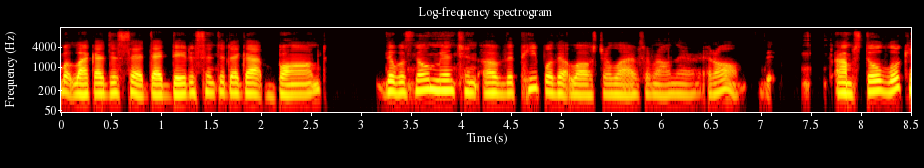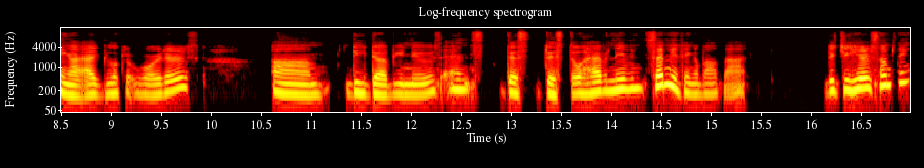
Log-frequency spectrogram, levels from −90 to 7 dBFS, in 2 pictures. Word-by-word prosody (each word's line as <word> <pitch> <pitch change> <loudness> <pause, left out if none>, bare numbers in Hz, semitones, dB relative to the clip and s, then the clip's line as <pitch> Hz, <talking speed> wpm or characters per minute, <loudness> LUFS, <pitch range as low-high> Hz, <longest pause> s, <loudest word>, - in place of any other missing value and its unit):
But, 180 -4 0
like 165 0 +4
I 170 - +4
just 175 0 -4
said, 155 -5 +1
that 155 -2 +3
data 165 +2 +3
center 180 0 -5
that 175 -1 +1
got 155 -4 0
bombed, 160 0 0 0.5
there 195 -7 +2
was 180 +2 -2
no 205 +2 +4
mention 205 -4 +1
of 175 -2 0
the 175 0 -1
people 215 -4 -2
that 170 - -1
lost 155 -1 -1
their 160 - -6
lives 160 0 -4
around 160 0 -7
there 160 0 -10
at 165 - -6
all. 190 - -3 0.2
Th 460 - -11 0.6
m 175 - +3
I'm 170 -1 +4
still 190 +3 +3
looking, 195 -5 +2
I 150 +2 +1
I 160 - -3
look 170 0 -5
at - - -8
Reuters, 160 +10 -2 0.8
um, 160 -1 0 0.2
DW 160 -2 0
News, 155 +4 -2
and 220 0 -2
st - - -15 0.2
they 180 -3 +2 0.3
they 165 - +3
still 165 +3 -2
haven't 190 +5 +1
even 230 +1 +1
said 285 +2 +7
anything 180 - +3
about 165 +1 -8
that. - - -8 0.8
Did 200 -1 -2
you 215 - +3
hear 235 +4 +6
something? 295 +7 +1
170 Hz, 190 wpm, -23 LUFS, 160-200 Hz, 0.8 s, said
